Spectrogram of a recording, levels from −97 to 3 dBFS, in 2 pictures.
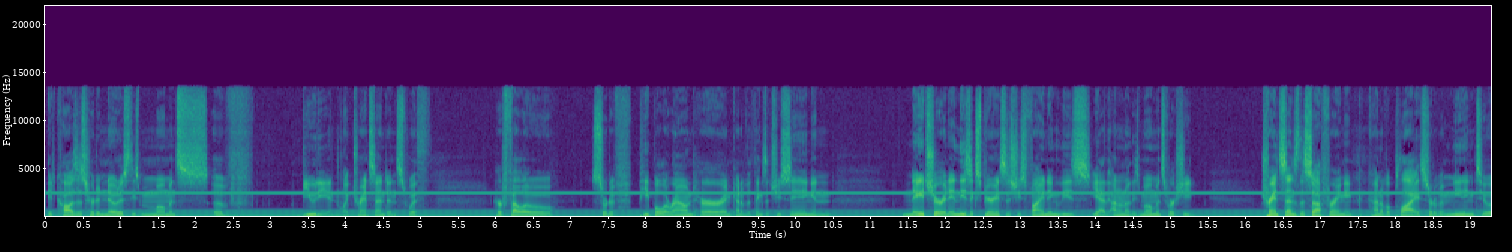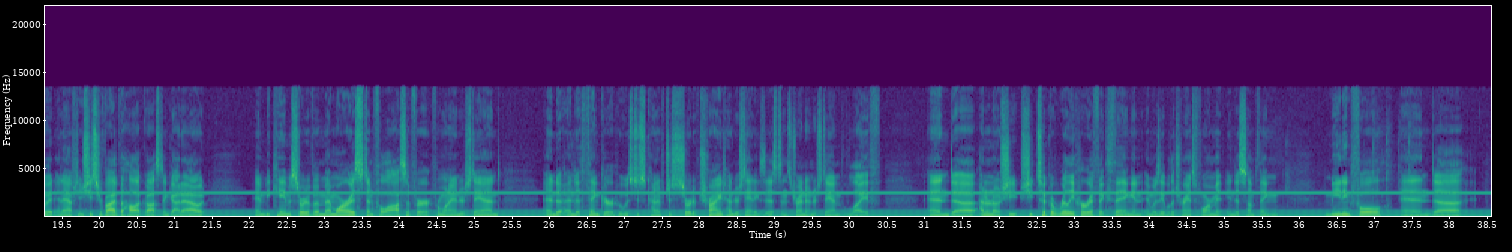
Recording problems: high-pitched whine; noticeable; throughout; 2.5 kHz, 10 dB below the speech
electrical hum; faint; throughout; 60 Hz, 20 dB below the speech

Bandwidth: 13.5 kHz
